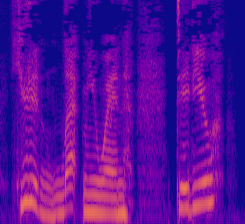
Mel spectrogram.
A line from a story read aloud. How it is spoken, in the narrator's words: gasping for breath, and ask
